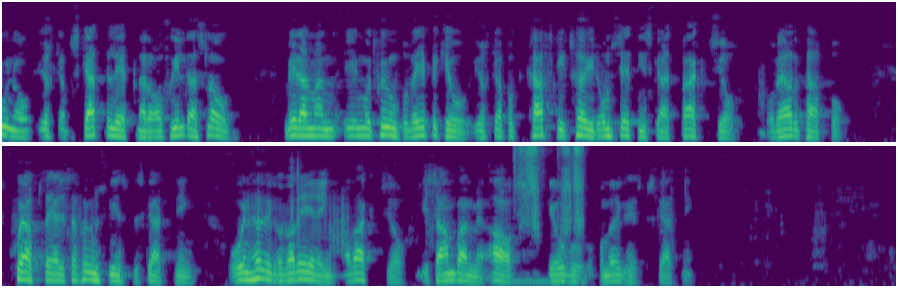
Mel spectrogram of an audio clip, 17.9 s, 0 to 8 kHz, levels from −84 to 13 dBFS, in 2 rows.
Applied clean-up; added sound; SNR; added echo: classical method Wiener filter.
